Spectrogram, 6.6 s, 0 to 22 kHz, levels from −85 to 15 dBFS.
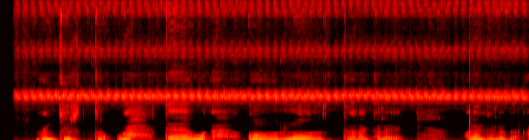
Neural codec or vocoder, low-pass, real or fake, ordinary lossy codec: none; none; real; none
